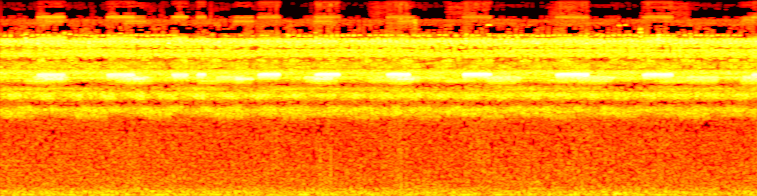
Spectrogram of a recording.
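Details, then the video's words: Crickets chirping in a foggy field, their shrill chorus steady while a nearer caller adds loud, evenly spaced bursts about once a second. "Tranquil Cricket Sounds In An Misty Field"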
